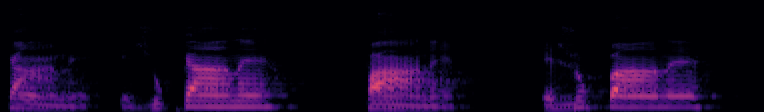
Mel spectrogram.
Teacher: sempre una conservazione delle occlusive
